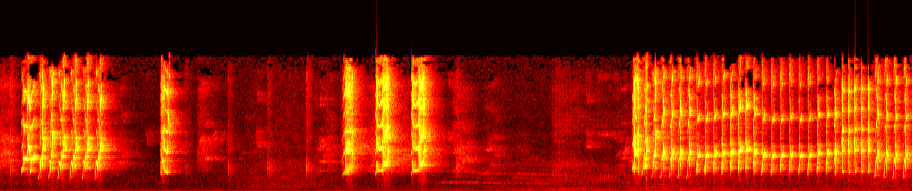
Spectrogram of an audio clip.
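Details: Lovebird sound for provoking fighter lovebirds, opening with a quick chattering burst, a few loud sharp calls in the middle, then a long fast run of repeated high notes.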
